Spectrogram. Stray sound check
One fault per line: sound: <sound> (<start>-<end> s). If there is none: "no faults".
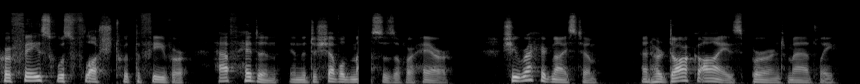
sound: dropout (3.6-3.7 s)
